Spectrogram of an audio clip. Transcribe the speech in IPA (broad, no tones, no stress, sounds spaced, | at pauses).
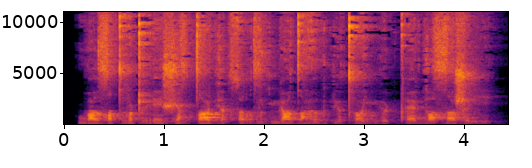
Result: w ɔ j sˤ a tˤ v ɨ ʈ r e ʃ e z tˤ ɘ j pʲ æ ɡ sˤ o r zˤ ɛ ʈ mʲ o dˤ ɨ ɦ ʊ ɡ pʲ ɔ tʰ ɔ j mʲ o ʈ pʼ æ bʲ ɨ zˤ e ʐ ɘ w i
